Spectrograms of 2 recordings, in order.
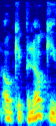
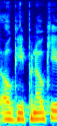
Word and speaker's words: Okefenokee: Out in Okefenokee, there's, I believe, an intelligent haunting out there.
